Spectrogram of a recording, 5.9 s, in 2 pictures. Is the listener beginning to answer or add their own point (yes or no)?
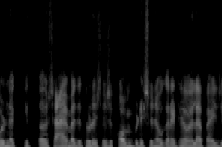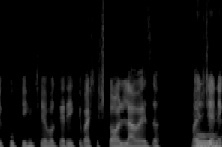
no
